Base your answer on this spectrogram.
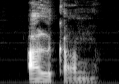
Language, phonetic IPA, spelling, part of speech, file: Polish, [ˈalkãn], alkan, noun, Pl-alkan.ogg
